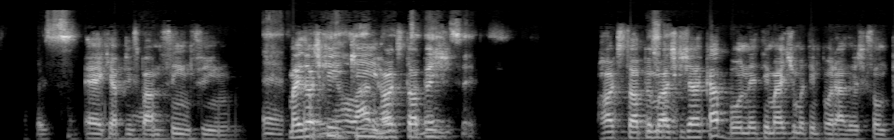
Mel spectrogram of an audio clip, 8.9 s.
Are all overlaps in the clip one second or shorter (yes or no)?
no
